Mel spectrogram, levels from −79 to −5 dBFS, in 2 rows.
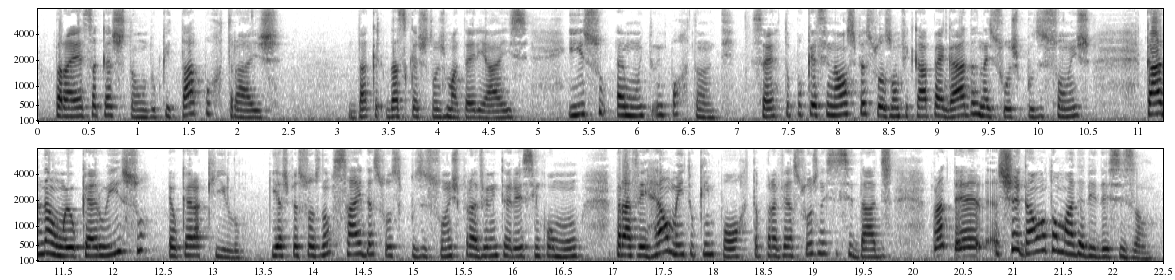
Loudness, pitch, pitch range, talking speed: -17 LUFS, 225 Hz, 205-250 Hz, 180 wpm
